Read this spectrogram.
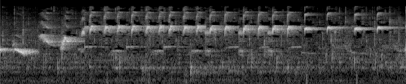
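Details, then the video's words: White-rumped shama song for training young and reluctant singers, with trickling water; a low whistle and rising slur lead into a fast, even string of piercing high notes. "MURAI BATU SUARA PEDAS Plus gemericik air perangsang bunyi"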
